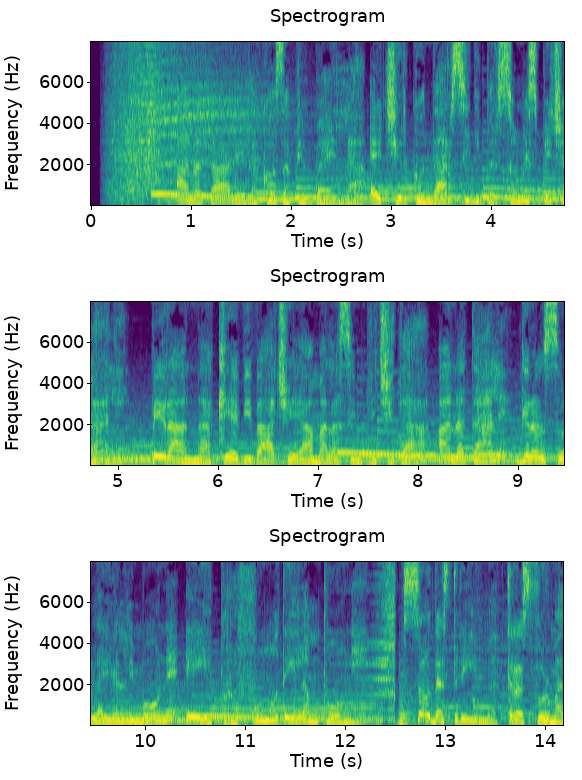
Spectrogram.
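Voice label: F, Italian, female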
